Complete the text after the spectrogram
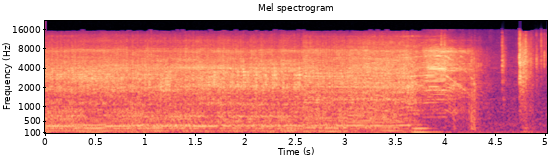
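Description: A power cutting tool whirs loudly as it cuts through a wall panel.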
